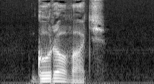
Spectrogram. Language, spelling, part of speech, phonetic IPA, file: Polish, górować, verb, [ɡuˈrɔvat͡ɕ], Pl-górować.ogg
